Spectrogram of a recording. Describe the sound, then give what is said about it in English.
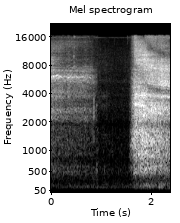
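Deep breathing during a worship gathering: an airy breath fades after about a second, a short lull follows, then a louder, stronger rush of breath. “I want you to take 3 deep breaths like this.”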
